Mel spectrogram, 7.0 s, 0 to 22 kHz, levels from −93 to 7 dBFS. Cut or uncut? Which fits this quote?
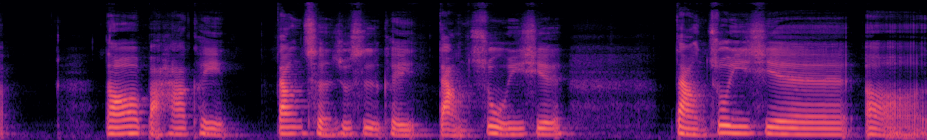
uncut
